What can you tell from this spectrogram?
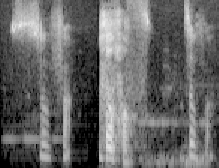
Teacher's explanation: No lo pronuncies con A, pronuncialo con schwa.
